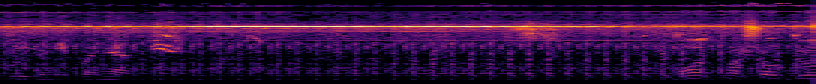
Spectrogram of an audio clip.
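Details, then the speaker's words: Ariston washing machine as the spin starts building speed: rhythmic knocking inside the drum gets louder and quicker over a steady high motor whine. Cause unknown. "громче, еще громче пошел, еще громче пошел, даже слышно. Обороты начинает набирать."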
